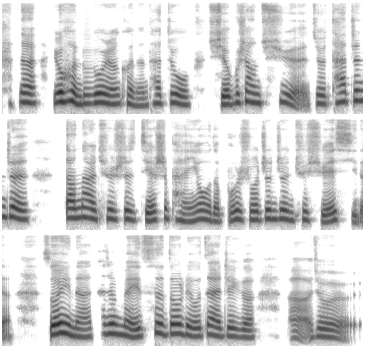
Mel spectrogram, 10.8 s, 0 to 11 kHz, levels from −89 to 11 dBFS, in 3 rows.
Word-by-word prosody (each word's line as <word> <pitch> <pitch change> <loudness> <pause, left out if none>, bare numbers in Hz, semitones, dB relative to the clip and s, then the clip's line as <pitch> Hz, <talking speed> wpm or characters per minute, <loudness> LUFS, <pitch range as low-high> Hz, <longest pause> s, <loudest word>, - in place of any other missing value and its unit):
那 240 -2 +1
有 255 +2 +8
很 260 -3 +5
多 220 +3 +3
人 210 -2 +1
可 210 -1 -3
能 165 -2 -7
他 220 +5 -5
就 210 -4 -1 0.2
学 195 -1 +1
不 235 +4 -2
上 245 -3 0
去， 230 -4 -5
就 215 -1 -3
他 235 +6 -3
真 285 +2 0
正 240 -6 +3 0.3
到 255 +1 +4
那 265 0 +1
儿 235 - +2
去 235 +1 -3
是 225 0 -2
结 195 -1 -1
识 210 - -5
朋 205 -7 -6
友 210 0 -1
的， 175 - -3
不 195 +6 -2
是 210 - -10
说 210 - -1
真 225 +2 -1
正 225 -3 0
去 210 +2 -6
学 170 -2 -3
习 210 0 -7
的。 - - -7 0.3
所 250 -7 +9
以 275 - +6
呢， 190 -5 -2
他 255 - -8
就 265 0 +4
每 210 -7 +1
一 - - 0
次 260 +7 0
都 260 +2 +4
留 220 -5 +1
在 210 0 0
这 200 0 -1
个， 175 -2 -3 0.3
呃， 165 +2 -9
就 190 +1 -2
是 180 - -4
220 Hz, 290 characters per minute, -21 LUFS, 195-240 Hz, 0.3 s, 所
